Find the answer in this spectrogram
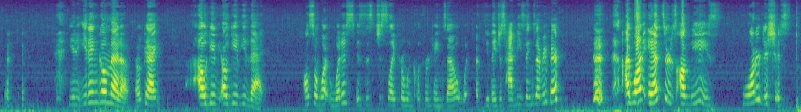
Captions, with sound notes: (chuckling) Y-Y'didn't go meta, okay? I'll give- I'll give you that. Also, what- what is- is this just like for when Clifford hangs out? (stammering) Do they just have these things everywhere? (laughing) I want answers on these...water dishes!!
